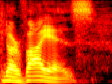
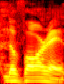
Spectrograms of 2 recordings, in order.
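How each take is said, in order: First: The r sound comes before the v sound. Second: The r sound comes after the v sound. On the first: The speaker calls it right. "it's Narvaez" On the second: The speaker calls it wrong. "not Navarez"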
